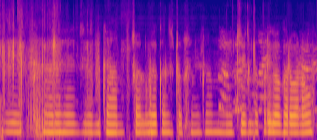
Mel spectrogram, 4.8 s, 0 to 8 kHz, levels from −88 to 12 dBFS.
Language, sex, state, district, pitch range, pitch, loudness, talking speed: Hindi, female, Himachal Pradesh, Shimla, 185-190 Hz, 185 Hz, -17 LUFS, 215 wpm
